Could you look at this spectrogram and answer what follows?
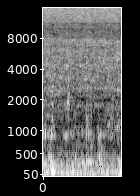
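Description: A water tap runs at a steady, moderate level while hands are washed under it.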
